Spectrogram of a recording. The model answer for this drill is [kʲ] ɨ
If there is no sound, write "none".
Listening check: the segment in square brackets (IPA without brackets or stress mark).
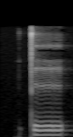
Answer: t̪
